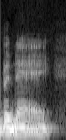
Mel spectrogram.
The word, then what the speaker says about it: Binet: And the first formal intelligence test was developed by Alfred Binet and Theodore Simon, but it's spelled Simon, S-I-M-O-N, and Binet is spelled with the silent T on the end, B-I-N-E-T.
